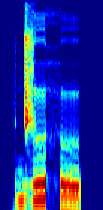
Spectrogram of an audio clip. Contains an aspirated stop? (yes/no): no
